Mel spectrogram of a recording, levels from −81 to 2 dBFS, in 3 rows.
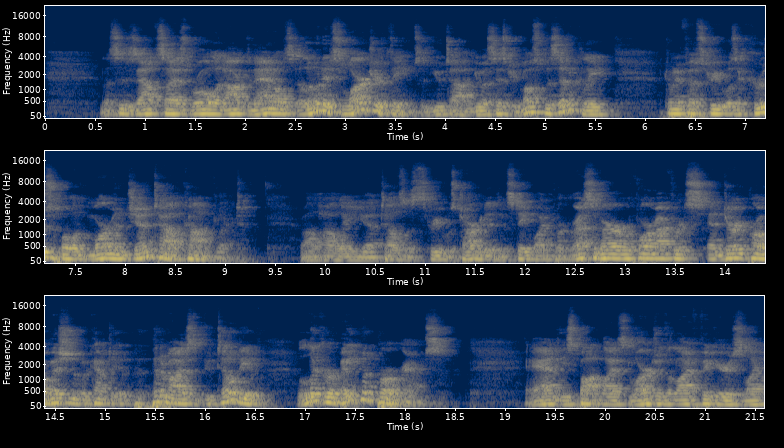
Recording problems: off-mic speech; far
room echo; noticeable; dies away in 0.4 s

